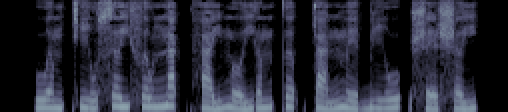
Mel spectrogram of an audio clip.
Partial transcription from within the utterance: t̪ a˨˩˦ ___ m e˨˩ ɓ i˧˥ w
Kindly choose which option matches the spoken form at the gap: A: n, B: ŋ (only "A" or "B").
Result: A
